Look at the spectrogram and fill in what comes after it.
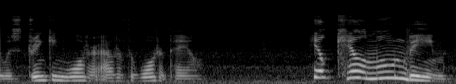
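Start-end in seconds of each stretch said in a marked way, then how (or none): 3.1-4.5 high, loud and drawn-out cry; frightened shout. A narrator's reading. Caleb fearing for Moonbeam, slow loud shout. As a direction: shout it in panic for the horse. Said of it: "shouted Caleb".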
